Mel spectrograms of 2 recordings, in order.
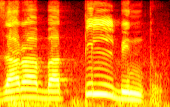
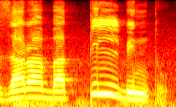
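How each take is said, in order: First: The verb runs into the next word with 'il'. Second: The same.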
